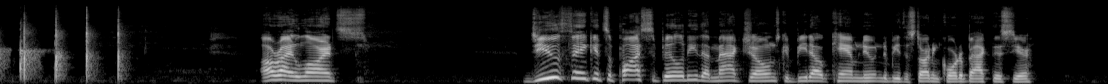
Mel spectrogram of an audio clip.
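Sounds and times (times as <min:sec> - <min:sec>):
hand claps: 0:00.0 - 0:01.4
speech: 0:02.6 - 0:03.7, 0:05.2 - 0:10.4.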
